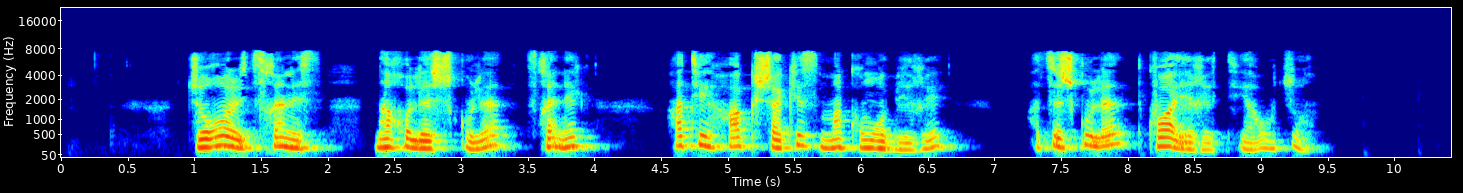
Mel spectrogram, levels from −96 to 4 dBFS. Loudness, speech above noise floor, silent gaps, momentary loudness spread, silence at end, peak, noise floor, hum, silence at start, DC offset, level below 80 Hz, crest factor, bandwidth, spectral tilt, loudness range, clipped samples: -19 LUFS; 51 dB; 7.03-7.20 s; 13 LU; 1.05 s; 0 dBFS; -70 dBFS; none; 1 s; under 0.1%; -64 dBFS; 20 dB; 8 kHz; -5 dB/octave; 3 LU; under 0.1%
